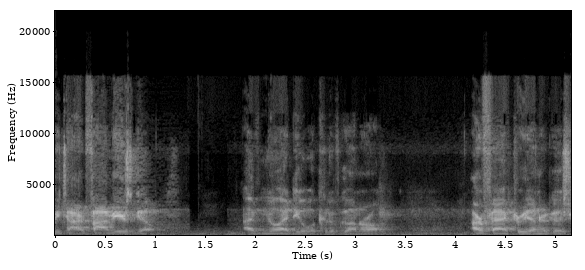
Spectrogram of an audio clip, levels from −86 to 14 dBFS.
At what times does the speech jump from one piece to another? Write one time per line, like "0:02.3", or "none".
0:01.7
